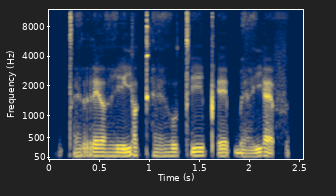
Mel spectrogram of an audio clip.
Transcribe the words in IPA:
tʼɛ̤reə̯ɦijʌ kʰɛ̤ɦutʼipʼe ɓɛ̤jɛf

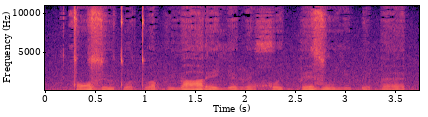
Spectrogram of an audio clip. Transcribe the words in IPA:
tɔ zʉtʷatʷabʉ ja ɾeʎeɭe χʷiɡ be zuʎiɓe bɛ

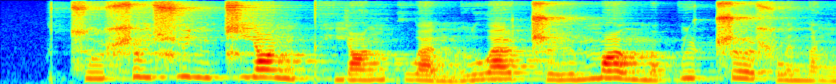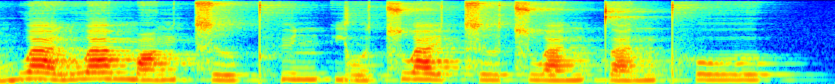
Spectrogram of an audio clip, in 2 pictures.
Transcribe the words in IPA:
t͡su˧˥ʂɤ˥ɕy˥˧nt͡ɕjɑ˥˩ŋ pʰjɑ˧˥ŋkwa̰˨˩nlwä˥ʈ͡ʂɻ̩˧˥ mɑ˥˩ʊ̯mä˩py˥˧ ʈ͡ʂɤ˥˩ʂwə˩nɑ˩ŋ mwä˥˩lwä˥mɑ˧˥ŋ t͡sɹ̩˧˥pʰy˥npjo˨ʊ̯ t͡swa˥˩ɪ̯t͡sɹ̩˧˥t͡swa˧˥n t̪a˧˥npʰo˥ʊ̯

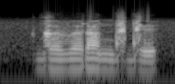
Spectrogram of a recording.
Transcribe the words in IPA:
ɡɜðɜ ɾandɘde

